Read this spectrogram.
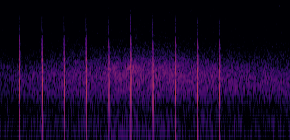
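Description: Footsteps tap along at an even pace.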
